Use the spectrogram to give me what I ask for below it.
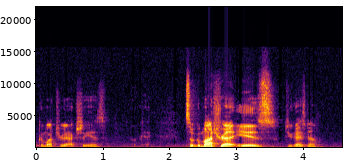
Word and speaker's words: gematria: Gematria is, it sounds a little bit like the word, what word does it sound like? It sounds like the word in English. Geometry. It sounds like geometry, right?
